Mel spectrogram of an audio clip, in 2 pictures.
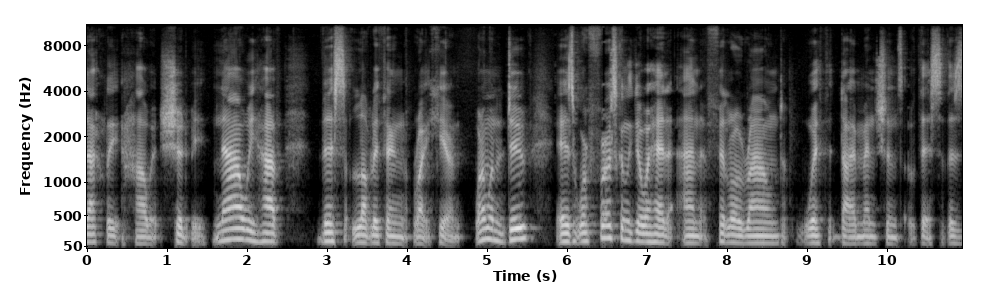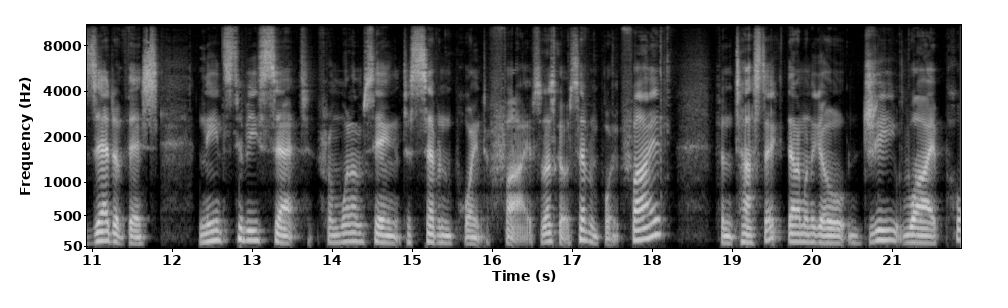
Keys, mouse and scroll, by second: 1.9 shift+middle click, 3.5 scroll up 1, 4.2 shift+middle click, 5.0 shift+middle click, 5.1 click, 5.5 middle click, 7.1 shift+middle click, 10.5 click, 16.9-17.4 typing, 18.1 Return, 20.7-21.1 typing.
